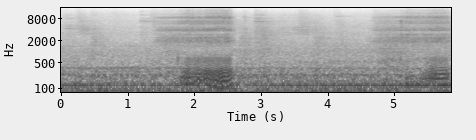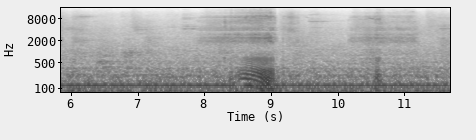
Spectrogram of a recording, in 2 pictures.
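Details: A glum-seeming French Bulldog snores loudly in rasping, rattling breaths about every three seconds, the snoring growing louder.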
